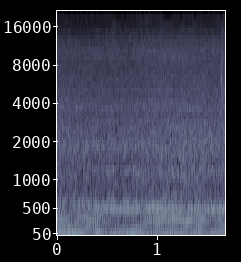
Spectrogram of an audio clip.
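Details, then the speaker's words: 2024 Toyota RAV4 started after holding the dead-battery key fob to the stop/start button: the engine catches and holds a smooth, steady hum with no stumble. Normal start. "And once the vehicle is started, you can drive as you normally would."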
